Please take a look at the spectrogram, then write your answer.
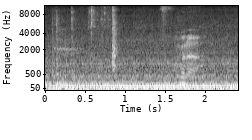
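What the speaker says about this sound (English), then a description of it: "let's drive Land Cruiser around for a little bit" A 1979 Toyota FJ55 Land Cruiser engine runs steadily while driving, a loud continuous low rumble with a few faint clicks and rattles over it.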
